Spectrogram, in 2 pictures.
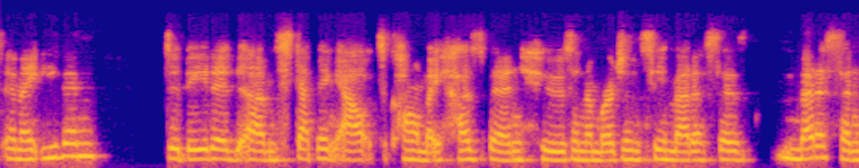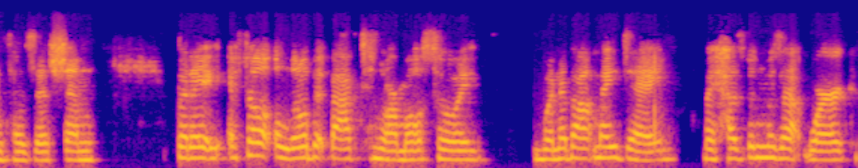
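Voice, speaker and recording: A woman's voice: mid-range voice, no room sound, rough recording. Woman telling a story, dry sound. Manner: earnest storytelling with restarts and medical terms. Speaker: interview guest, hospital worker. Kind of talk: personal story in conversation.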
